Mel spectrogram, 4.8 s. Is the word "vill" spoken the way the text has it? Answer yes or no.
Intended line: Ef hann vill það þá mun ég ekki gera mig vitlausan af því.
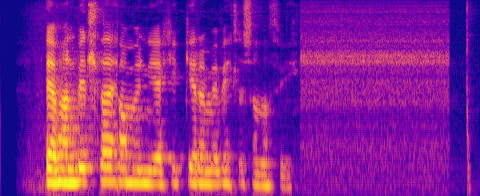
yes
